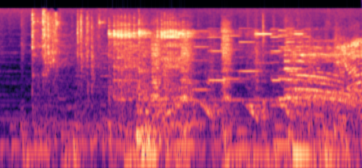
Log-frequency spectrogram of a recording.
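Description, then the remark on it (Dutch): Metallic clinks of a coin dropping into an arcade coin game, set against bright electronic machine jingles and a busy background of voices. “Hier komt je eerste muntje.”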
